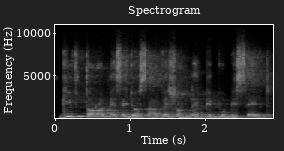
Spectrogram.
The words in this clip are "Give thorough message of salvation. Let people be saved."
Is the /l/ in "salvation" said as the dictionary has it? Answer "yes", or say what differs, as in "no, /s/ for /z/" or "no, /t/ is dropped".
yes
